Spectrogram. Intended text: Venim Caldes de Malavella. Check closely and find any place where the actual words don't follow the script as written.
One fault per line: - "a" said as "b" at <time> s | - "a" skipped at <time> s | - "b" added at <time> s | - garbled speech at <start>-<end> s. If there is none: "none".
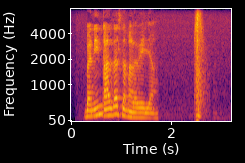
none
